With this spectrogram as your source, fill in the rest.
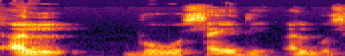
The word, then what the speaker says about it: Al-Busaidi: I'll try to repronounce it again. It's Al-Busaidi, and India and Oman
